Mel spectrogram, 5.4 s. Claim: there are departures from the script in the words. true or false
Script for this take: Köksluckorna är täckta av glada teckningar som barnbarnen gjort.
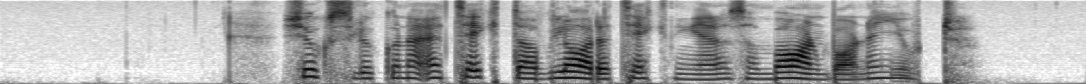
false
